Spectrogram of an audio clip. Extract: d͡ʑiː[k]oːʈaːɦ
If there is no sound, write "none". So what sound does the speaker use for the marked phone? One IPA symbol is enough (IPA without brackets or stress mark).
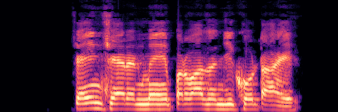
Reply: kʰ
